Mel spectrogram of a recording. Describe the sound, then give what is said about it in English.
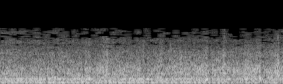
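A miniature railway train runs on a ride around Grosvenor Park in Chester with a steady rumble and rattle, a faint low hum running underneath, continuous throughout with no voices. “Grosvenor Park, Chester, and we're going for a ride around this lovely park on the miniature railway.”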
